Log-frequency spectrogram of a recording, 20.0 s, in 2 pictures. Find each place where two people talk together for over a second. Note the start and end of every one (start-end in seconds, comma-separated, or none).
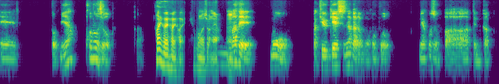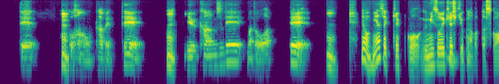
none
